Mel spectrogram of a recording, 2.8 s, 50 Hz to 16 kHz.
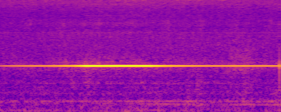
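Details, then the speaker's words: Fender Sidekick 35 bass amp after repair of the power transformer and shorted transistors, with a 2 kHz test tone swelling louder then dropping as treble is swept through boost and cut; the treble control works properly. "so then we'll take the treble you hear the boost and the cut"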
